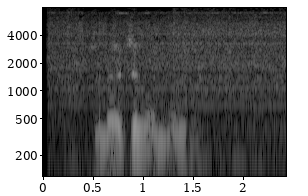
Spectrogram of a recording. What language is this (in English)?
Bangla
